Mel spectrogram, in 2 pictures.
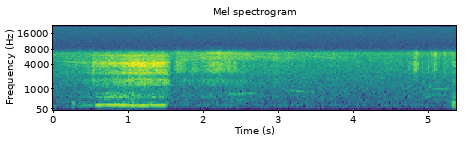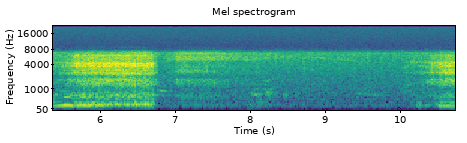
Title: Snoring Dog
